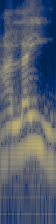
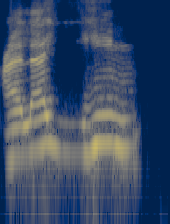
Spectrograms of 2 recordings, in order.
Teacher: अलई नरम आवाज से, मारूफ आवाज से पढ़ना, मजहूल आवाज नहीं करना, आवाज में झोल नहीं रहना.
